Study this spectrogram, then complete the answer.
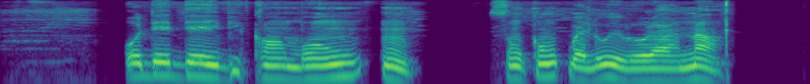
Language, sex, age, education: Yoruba, male, 46-60, tertiary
